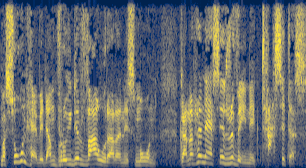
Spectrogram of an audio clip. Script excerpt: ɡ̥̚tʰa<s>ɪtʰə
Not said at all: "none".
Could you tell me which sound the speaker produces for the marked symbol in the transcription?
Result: s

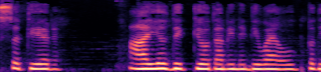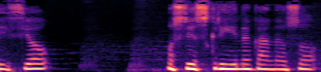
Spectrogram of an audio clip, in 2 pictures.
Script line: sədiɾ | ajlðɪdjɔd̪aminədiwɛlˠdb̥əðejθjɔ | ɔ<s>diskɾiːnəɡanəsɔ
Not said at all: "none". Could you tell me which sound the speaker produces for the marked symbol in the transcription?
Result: s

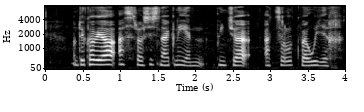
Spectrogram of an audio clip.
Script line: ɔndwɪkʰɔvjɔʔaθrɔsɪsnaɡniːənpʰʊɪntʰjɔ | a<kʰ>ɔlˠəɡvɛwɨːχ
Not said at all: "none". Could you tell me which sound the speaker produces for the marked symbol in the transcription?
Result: tʰ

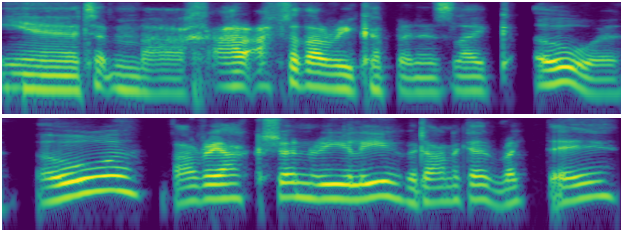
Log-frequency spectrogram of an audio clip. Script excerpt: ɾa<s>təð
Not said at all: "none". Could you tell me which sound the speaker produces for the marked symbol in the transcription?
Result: f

